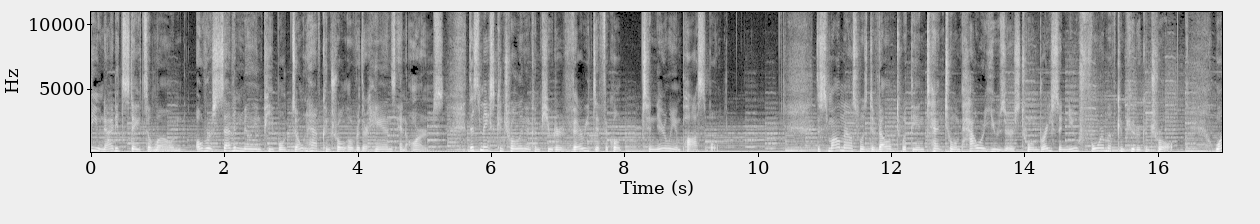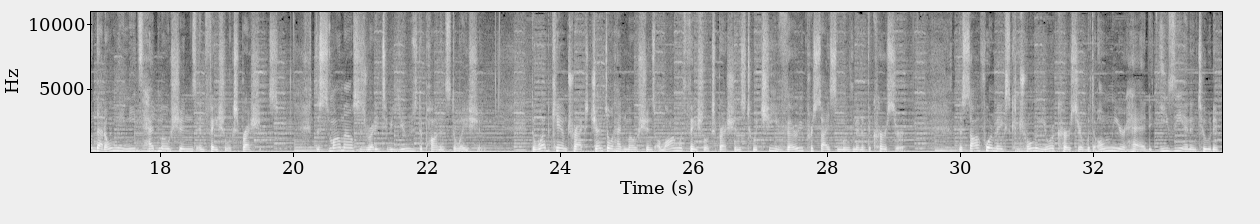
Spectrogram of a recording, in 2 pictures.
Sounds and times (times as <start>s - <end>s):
Speech: 0.0s - 9.4s, 10.8s - 33.9s
Music: 0.0s - 33.9s.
